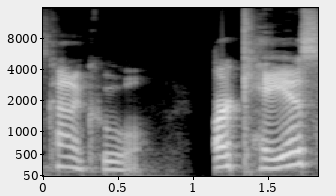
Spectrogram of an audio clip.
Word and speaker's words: Arceus: i'm going to say arseaus because that sounds kind of cool archaeous also sounds cool because it sounds like archaic which is like ancient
